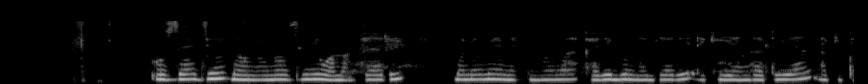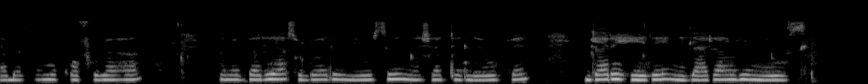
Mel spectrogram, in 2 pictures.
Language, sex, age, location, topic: Swahili, female, 25-35, Nairobi, finance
